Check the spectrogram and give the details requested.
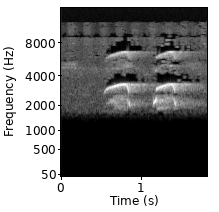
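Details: Mountain hawk-eagle recorded 27 September 2017 in Shirakata, Yamagata, Japan, gives two high, clear whistled notes, each about half a second long, one right after the other, against quiet background hiss.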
